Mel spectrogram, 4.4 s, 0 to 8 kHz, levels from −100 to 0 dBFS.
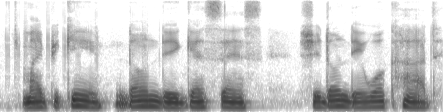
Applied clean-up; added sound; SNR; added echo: none; none; none; none.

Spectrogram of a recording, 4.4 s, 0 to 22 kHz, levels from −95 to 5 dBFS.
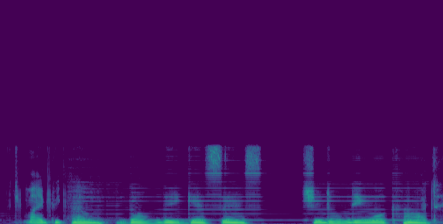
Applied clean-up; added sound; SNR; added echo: neural mask model DeepFilterNet 3.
